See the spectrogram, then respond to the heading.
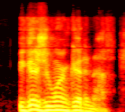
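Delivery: flat deadpan delivery. Retelling what a man said to his face, flat out and deadpan. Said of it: "Flat out, deadpan".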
